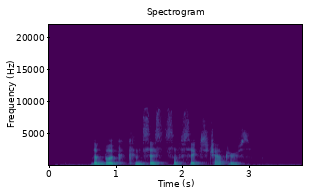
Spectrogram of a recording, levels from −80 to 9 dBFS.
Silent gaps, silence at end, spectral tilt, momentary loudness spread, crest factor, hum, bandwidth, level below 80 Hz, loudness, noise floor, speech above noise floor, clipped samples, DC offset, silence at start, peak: none; 0.8 s; -6.5 dB/octave; 10 LU; 22 dB; none; 9.6 kHz; -66 dBFS; -45 LUFS; -72 dBFS; 28 dB; under 0.1%; under 0.1%; 0.6 s; -24 dBFS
